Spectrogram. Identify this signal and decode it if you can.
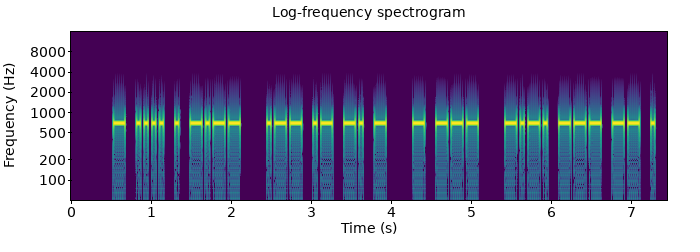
Morse code, heard as a keyed tone, about 25 wpm, 700 Hz. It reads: THEY WANT TO COME
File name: Sentences with 3-Word Phrases - 25wpm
